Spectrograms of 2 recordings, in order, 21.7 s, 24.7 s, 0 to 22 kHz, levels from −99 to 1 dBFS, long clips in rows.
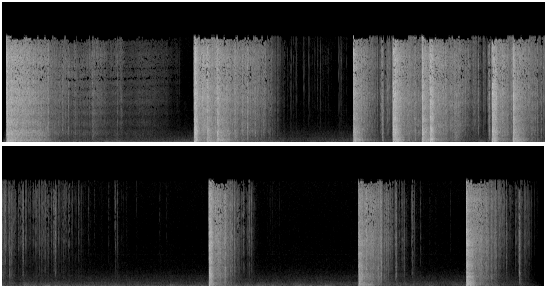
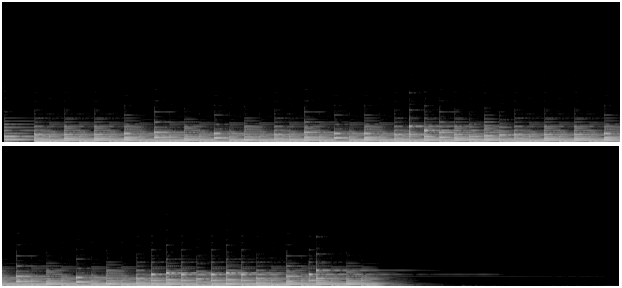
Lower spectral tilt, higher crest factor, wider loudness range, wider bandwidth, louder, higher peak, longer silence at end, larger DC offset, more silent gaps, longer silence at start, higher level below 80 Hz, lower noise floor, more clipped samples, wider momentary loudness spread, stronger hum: second, 0 dB/octave vs -8 dB/octave; first, 28 dB vs 16 dB; first, 13 LU vs 3 LU; first, 17 kHz vs 4 kHz; first, -25 LUFS vs -34 LUFS; first, -4 dBFS vs -18 dBFS; second, 0.5 s vs 4.5 s; neither; neither; about the same, 0.1 s vs 0.05 s; second, -66 dBFS vs -50 dBFS; second, -75 dBFS vs under -90 dBFS; neither; first, 24 LU vs 3 LU; neither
